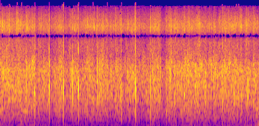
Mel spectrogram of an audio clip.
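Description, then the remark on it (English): Sustained clapping from a large audience applauding the many people behind a software release, a dense crackle of many hands with sharp individual claps popping out, steady and loud throughout with no voices. “So I think you all deserve a huge round of applause.”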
